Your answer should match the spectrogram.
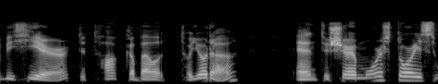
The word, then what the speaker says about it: Toyota: toyota properly in japanese in japanese it's actually toyota let me repeat again it's toyota so it's not toyota or toyota or i don't know so many different pronunciations out there about this but it's toyota anyway i will kind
